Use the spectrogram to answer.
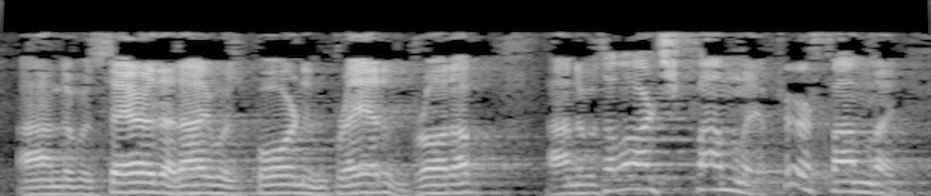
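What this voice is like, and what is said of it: Belfast Northern Irish accent. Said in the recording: “I was born and bred in the city of Belfast. You would know that from my very polished accent.”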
